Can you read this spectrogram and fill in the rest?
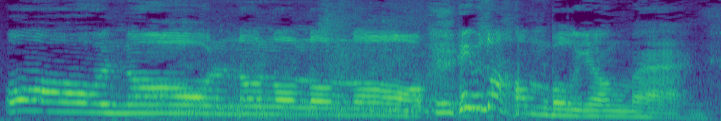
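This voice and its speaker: An actor playing a sadistic bandit chieftain in a radio drama, theatrical and mocking, relishing every word with menace. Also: male voice, high voice, sing-song, drawn-out words, creaky, a crowd in the background, heavily acted. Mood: mocking, gleeful. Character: gloating, sadistic bandit chieftain taunting bound captives.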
